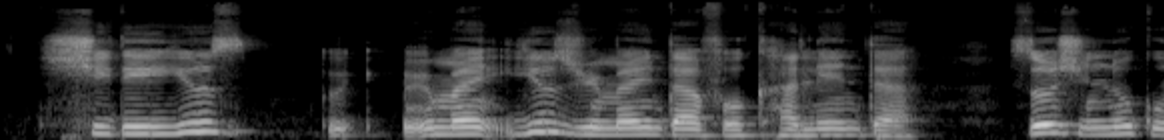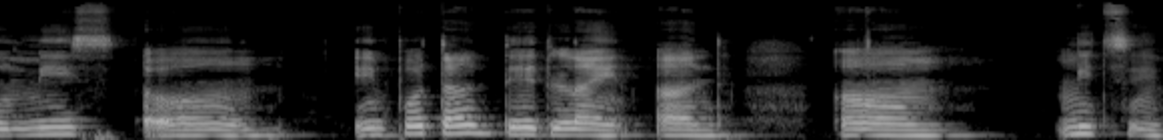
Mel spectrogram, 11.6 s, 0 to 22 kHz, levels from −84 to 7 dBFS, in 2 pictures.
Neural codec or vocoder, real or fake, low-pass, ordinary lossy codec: vocoder, 44.1 kHz, 128 mel bands every 512 samples, BigVGAN v2; fake; 19.8 kHz; MP3, 96 kbps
